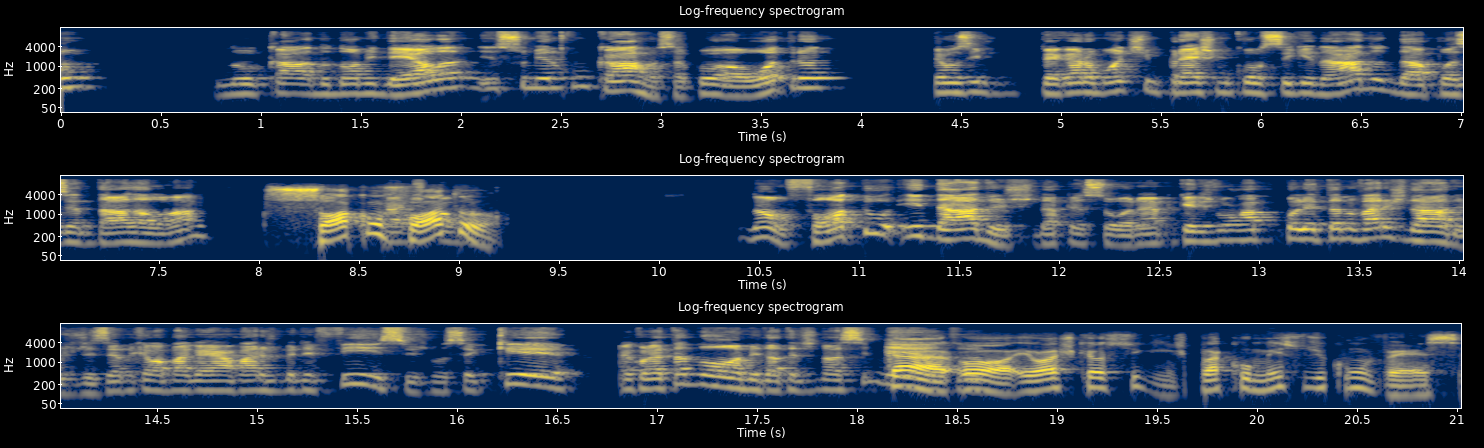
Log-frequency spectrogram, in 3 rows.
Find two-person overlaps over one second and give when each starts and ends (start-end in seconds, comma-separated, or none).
none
